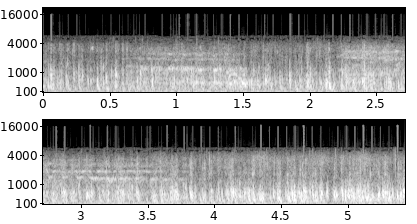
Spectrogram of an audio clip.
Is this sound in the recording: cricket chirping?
no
